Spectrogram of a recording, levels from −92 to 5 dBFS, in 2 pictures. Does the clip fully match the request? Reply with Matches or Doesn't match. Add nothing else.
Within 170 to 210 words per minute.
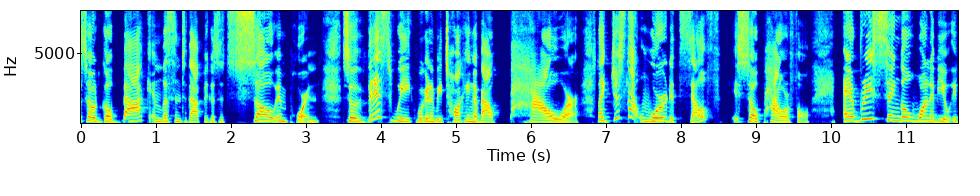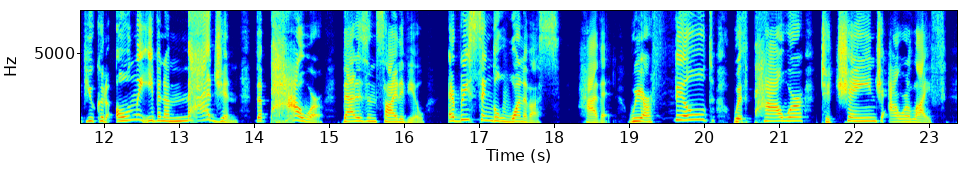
Doesn't match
